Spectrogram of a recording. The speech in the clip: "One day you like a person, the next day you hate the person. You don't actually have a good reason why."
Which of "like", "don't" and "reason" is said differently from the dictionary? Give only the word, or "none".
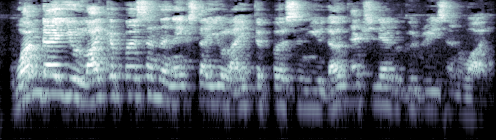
none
